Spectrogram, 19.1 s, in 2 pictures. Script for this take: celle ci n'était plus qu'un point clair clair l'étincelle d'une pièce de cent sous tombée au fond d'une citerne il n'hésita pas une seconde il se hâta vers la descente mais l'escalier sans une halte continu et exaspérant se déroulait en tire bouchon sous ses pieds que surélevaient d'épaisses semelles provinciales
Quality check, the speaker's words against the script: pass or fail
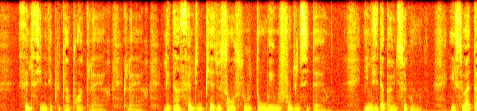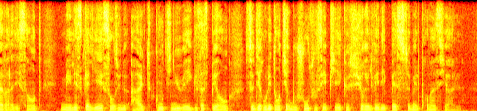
pass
